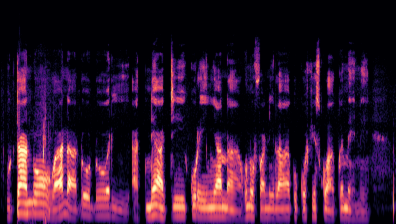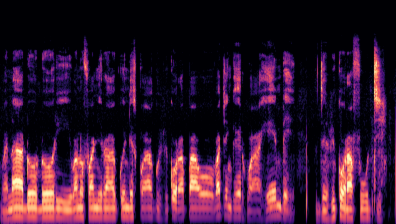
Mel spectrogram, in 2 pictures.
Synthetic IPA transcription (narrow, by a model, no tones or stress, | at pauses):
ɦutano̞ɦwanaɗoɗorianeatikuɾeɲanaɦuno̞fanirakuko̞ʃe̞swakwe̞me̞ːne | ɦwanaɗo̞ɗo̞ɾiʋano̞faniɾakue̞nde̞swakuʐiko̞ɾakwaʋoʋate̞ŋɡe̞rwaɦe̞mbe̞ | d͡ze̞ʐiko̞ɾafuːti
